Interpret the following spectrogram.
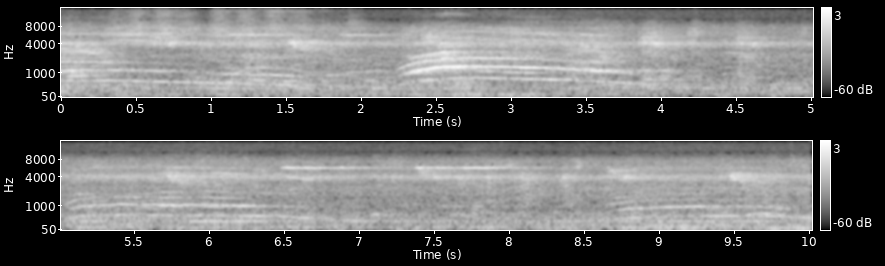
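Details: Stray cats in a fight, trading strange drawn-out moaning yowls, one sharp louder rising wail early, then softer wavering howls, with a faint high tone in the background.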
